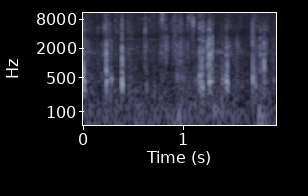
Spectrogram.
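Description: A tightly lidded jar of cream is shaken vigorously to churn butter, giving a series of quick, soft sloshing thumps with bright splashy edges. The audible sloshing shows the contents are still liquid cream.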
